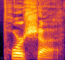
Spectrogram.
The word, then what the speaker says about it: Porsche: son of a PS it's pronounced Porsche bonus Point damn bonus Cody thought of everything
